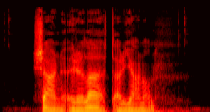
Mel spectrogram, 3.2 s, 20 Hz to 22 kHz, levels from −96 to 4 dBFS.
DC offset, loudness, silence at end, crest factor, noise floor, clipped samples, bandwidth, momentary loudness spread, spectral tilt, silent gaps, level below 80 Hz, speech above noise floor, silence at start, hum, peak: under 0.1%; -38 LUFS; 0.4 s; 18 dB; -65 dBFS; under 0.1%; 16 kHz; 7 LU; -5.5 dB/octave; none; -58 dBFS; 29 dB; 0.5 s; none; -22 dBFS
